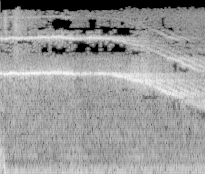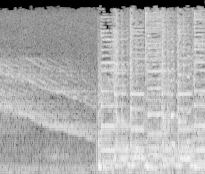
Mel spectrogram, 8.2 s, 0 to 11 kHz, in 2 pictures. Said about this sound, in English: Everybody, we must be getting back. We mustn't be late for the 6 o'clock whistle.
